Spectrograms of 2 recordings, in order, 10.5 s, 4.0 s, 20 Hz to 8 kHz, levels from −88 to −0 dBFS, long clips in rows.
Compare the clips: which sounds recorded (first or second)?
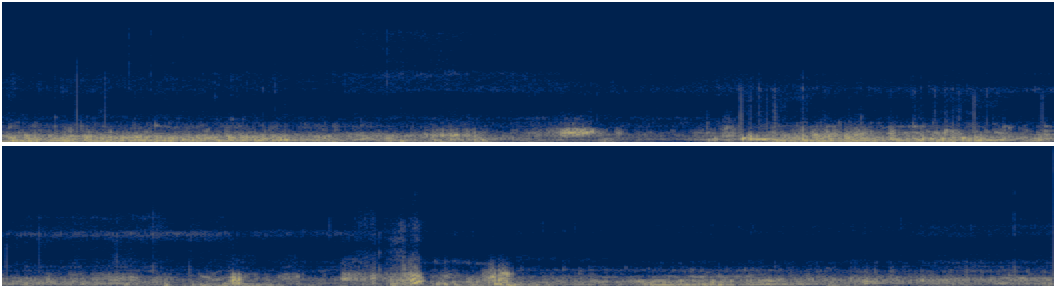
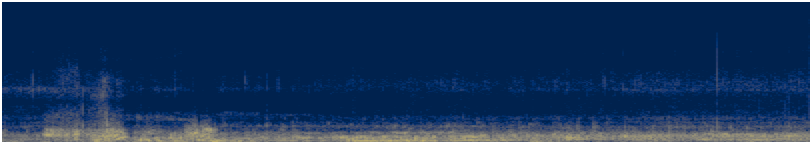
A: second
